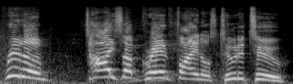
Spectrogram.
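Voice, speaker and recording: A young man calling a fighting game match live as play-by-play commentator, excitable and rapid, breaking into shouts at big moments. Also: extremely high pitch. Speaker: esports commentator.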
